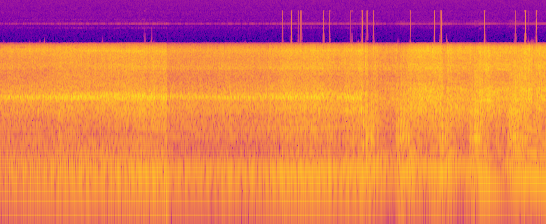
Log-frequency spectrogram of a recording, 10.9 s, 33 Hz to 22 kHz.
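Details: 1993 Saturn SW2 in park, low on power, with the check engine light reported both off and on: lumpy, uneven idle with an irregular stumble and loping exhaust pulse. Engine misfiring at idle.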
